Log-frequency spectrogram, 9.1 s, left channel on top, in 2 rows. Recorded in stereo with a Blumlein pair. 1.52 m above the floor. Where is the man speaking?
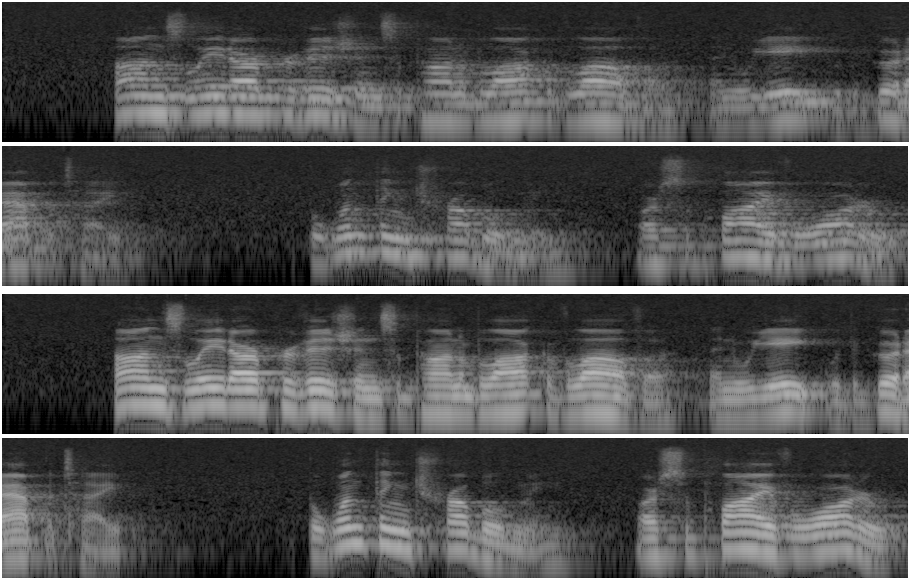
60° right, 0.7 m.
